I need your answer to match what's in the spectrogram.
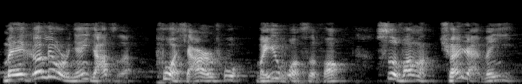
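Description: A man's voice: high voice, big pitch swings, sharp tone, lo-fi sound, heavily acted. Man doing an old pleading ghost. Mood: grave. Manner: slow, pleading, old-fashioned formal speech.

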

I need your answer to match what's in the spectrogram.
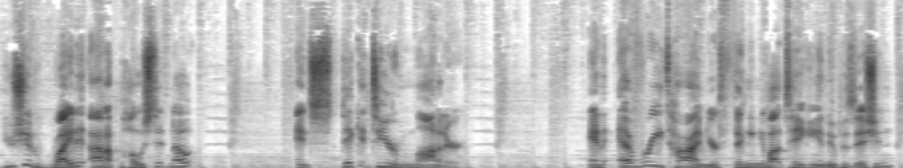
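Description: A man with a slightly raised pitch talks through the markets in a casual live stream, blunt and given to swearing. He answers his viewers' chat comments as he goes. Soft music sits faintly in the background. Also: lively intonation, moderate pace.

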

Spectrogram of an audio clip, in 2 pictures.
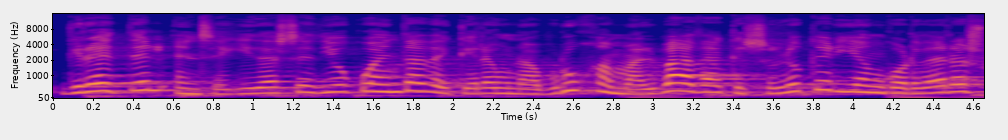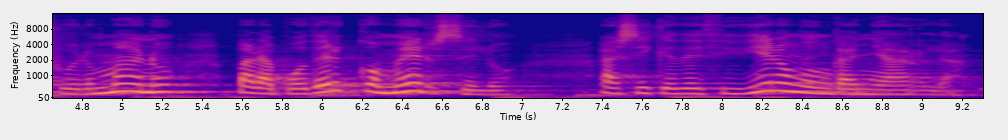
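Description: A woman's voice: fairly high pitch, lively intonation, normal speed, big-room sound. A woman speaking like a kids show host, narrating a scripted children's story to young listeners. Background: music.

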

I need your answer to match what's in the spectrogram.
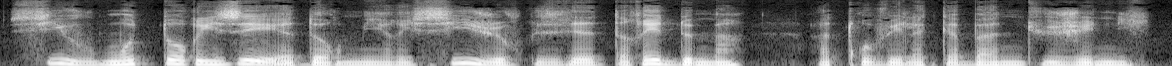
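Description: A storyteller voicing a calm, wise old male beggar with a husky voice, in a slow, firm storybook manner. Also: medium pitch, close to an everyday voice. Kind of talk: storybook character voice.

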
